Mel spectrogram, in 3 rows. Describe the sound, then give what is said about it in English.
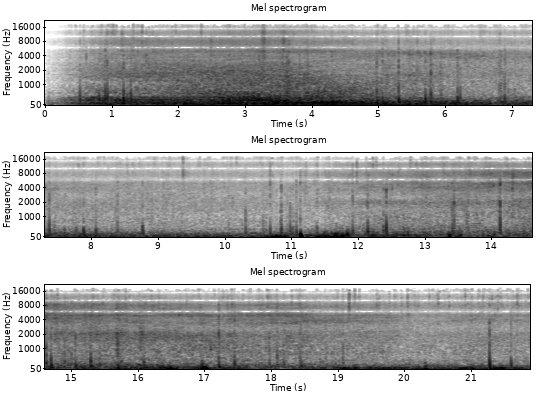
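Raindrops patter on an umbrella in a steady, dense hiss of tiny impacts, with scattered louder taps, continuing evenly for over twenty seconds without voices. “For the next 2 minutes, here's the sound of raindrops hitting my umbrella.”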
